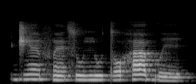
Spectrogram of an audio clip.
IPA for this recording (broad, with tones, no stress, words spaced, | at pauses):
d͡ʒɛ̃˧ fɛ̃˨su˨nu˨ dɔ˨haː˧ ɡʷeː˨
